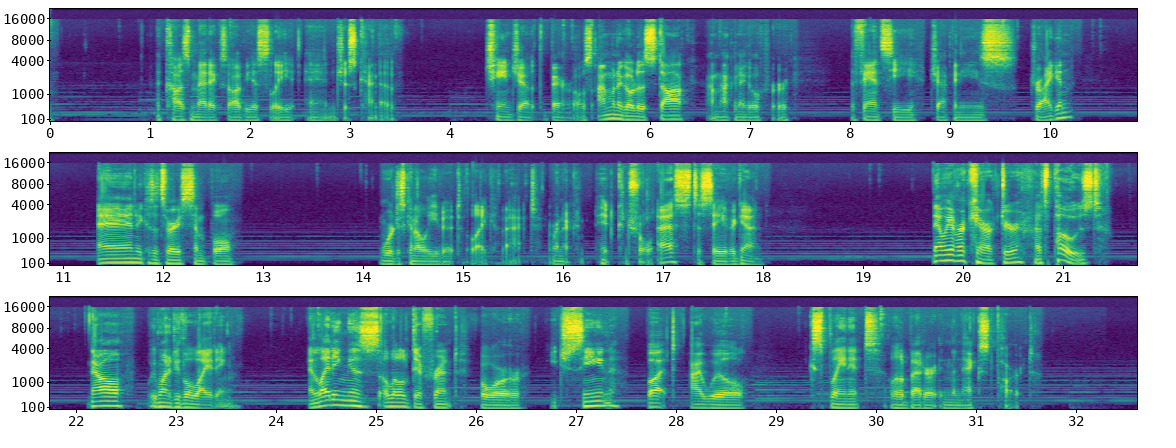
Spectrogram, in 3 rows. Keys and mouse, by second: 1.7 click, 3.5 click, 5.0 click, 5.3 click, 9.4 click, 12.8 click, 14.2-15.2 middle drag, 15.3 middle click, 16.5 ctrl+s, 18.9 click, 19.8 middle drag, 20.7 middle click, 21.1 middle drag, 21.4 shift+middle click, 21.7 middle click, 24.3 click, 29.3 click.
